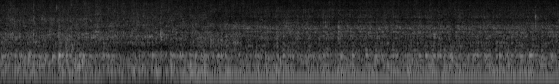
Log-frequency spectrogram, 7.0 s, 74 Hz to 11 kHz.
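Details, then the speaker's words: LG WT1101CW 5.0 cu ft HE top-load washer going into its rinse cycle after draining: water splashes and trickles evenly into the drum over a low, steady hum. This is a normal rinse fill. "rinse so it's doing its rinse cycle still"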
